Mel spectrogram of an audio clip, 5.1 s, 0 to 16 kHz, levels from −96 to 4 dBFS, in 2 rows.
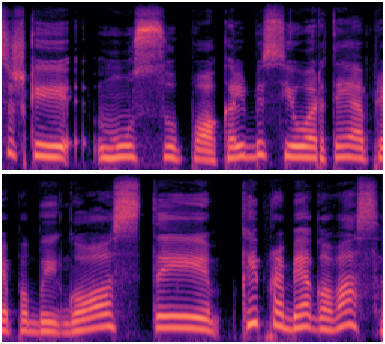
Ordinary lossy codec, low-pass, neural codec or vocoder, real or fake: Opus, 64 kbps; 14.4 kHz; none; real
